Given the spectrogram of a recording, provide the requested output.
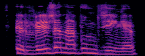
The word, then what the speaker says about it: cerveja na bundinha: les voy a poner aquí mismo cómo se pronuncia correctamente en portugués. Déjame allá. Ok, so en portugués se pronuncia Cerveja na bundinha.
